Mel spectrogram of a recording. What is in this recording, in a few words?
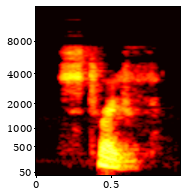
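"strafe", British English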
